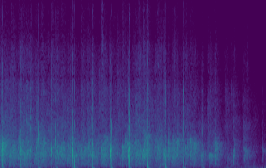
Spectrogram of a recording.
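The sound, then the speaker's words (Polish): A crowd applauds steadily to welcome guest Katarzyna Szymielewicz, a dense wash of many hands clapping with a few sharper individual claps standing out, fading slightly toward the end. No one speaks over it. “Drodzy Państwo, Katarzyna Szymielewicz, wielkie brawa, dobry wieczór.”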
